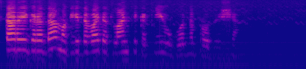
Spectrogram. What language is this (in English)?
Russian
